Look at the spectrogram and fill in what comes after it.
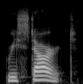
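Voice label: "restart", English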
